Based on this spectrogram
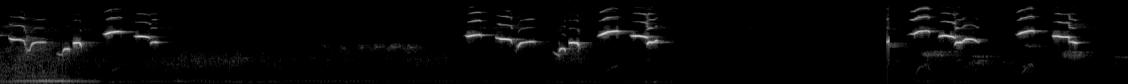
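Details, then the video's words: Oriental magpie-robin song used to prompt caged birds to sing: three phrases of rapid, sweet, down-slurred whistles and chirps, each lasting about two seconds, separated by clear silences. "MP3 master burung kacer"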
